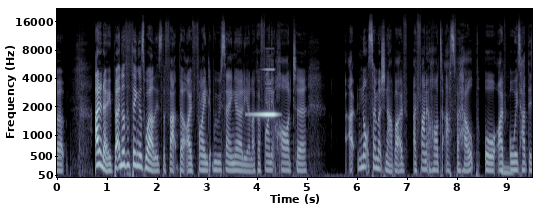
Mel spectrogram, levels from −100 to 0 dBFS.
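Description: At 3.76 s, just after "find we were saying", the microphone picked up its own loudspeaker and the loop gain exceeded one near 1.7 kHz. The resulting loudspeaker feedback squeal swells within half a second into a piercing tone about 15 dB above the speech, ending at 4.50 s.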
